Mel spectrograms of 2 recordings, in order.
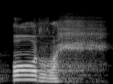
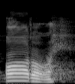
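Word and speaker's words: قرح: H itu punya sifat hams. Dialirkan nafasnya, dialirkan suaranya. Qorh. Asobahumul qorh. Tidak qorh. Qorh. Tidak diputus suaranya. Tidak diputus pula nafasnya. Paham sampai sini? Alhamdulillah. Asabahumul qarh. Asabahumul qarh. Paham? Jadi huruf H dibaca tipis.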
